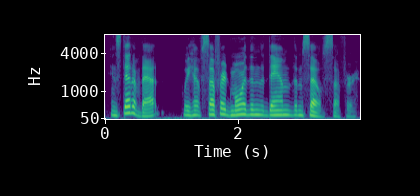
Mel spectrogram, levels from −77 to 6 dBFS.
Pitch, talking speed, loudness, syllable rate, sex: 155 Hz, 190 wpm, -17 LUFS, 5.8 syllables/s, male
